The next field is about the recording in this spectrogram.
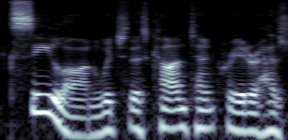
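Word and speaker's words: ξύλον: And pronouncing xilon or xulon as exelon indicates that you do not have the first clue what you're talking about when it comes to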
